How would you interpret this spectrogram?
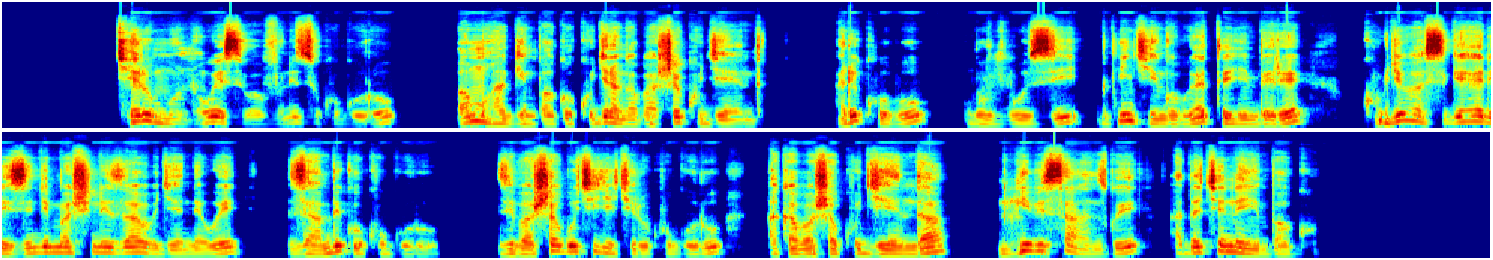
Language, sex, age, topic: Kinyarwanda, male, 18-24, health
